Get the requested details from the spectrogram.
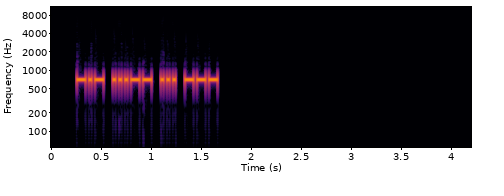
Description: Morse code, heard as a keyed tone, about 39 wpm, 700 Hz. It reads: K3SO
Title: USA Call Signs - 4 Characters - Repeated 3x - 40wpm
